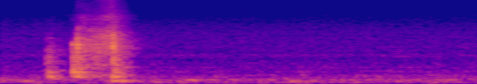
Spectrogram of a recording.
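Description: A short voiced sound from a woman, a single brief syllable about half a second in, then quiet room tone.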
